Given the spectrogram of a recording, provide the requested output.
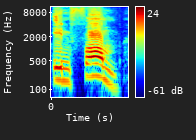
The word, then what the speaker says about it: inform: Thông thường với động từ hai âm tiết, thông thường nhá, động từ hai âm tiết trọng âm sẽ rơi vào âm tiết thứ hai, cho nên là mình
